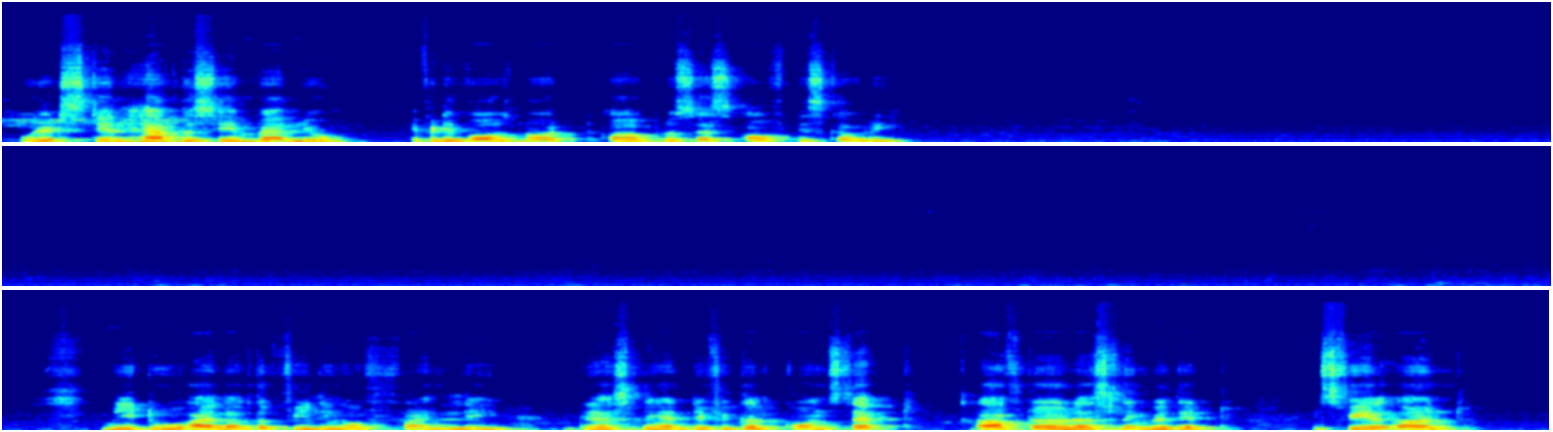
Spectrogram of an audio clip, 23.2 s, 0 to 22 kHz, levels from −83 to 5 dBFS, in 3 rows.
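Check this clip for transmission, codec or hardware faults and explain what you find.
One fault is present: automatic gain rising, from 0.07 to 4.5 s. The gain control judged the input too quiet. It raised its gain slowly, by about 4 dB. The speech and the background noise swell together over those seconds.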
